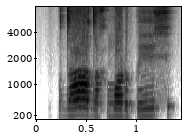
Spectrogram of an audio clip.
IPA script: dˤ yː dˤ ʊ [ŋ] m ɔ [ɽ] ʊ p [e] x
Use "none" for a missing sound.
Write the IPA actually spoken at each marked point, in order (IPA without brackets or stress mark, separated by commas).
x, ɽ, e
